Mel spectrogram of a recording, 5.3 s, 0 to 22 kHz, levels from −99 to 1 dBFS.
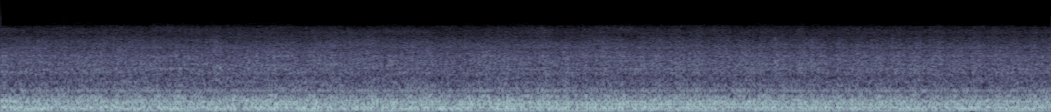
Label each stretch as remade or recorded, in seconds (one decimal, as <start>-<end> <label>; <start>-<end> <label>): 0.0-3.2 remade; 3.2-5.3 recorded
